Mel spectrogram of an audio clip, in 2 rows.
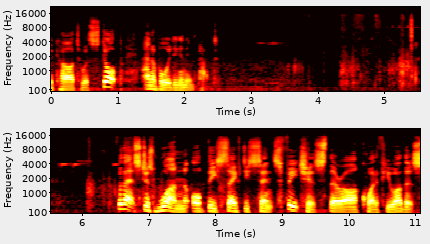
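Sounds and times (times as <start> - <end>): faint bird chirps: 2.1 - 6.6
soft scuffs: 3.6 - 8.3.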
